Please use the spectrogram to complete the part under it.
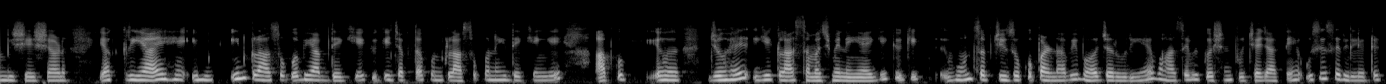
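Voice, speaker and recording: A woman teaching a grammar class at a middle pitch. She asks a question, then answers it herself, and slows down to read each example sentence. The recording is dull and lo-fi, with a dry, close sound. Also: a little mellow, no room sound. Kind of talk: Hindi grammar lesson.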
